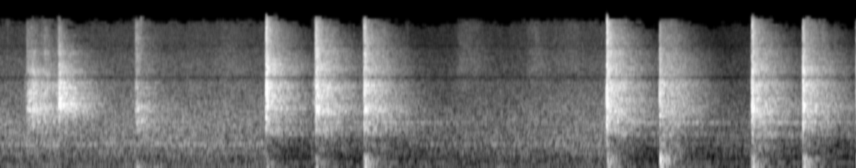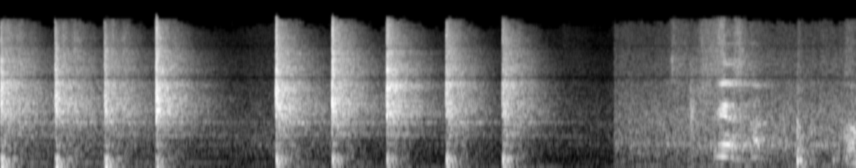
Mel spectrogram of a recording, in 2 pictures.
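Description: Rubber mallet striking the steel beams of a boltless shelving rack to seat them in the slots of the uprights. About fifteen sharp blows, two or three a second, in groups with short pauses between.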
